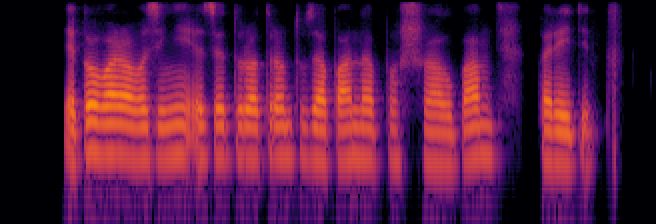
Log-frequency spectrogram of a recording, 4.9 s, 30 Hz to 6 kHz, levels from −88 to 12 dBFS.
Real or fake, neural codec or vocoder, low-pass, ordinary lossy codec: fake; codec, 24 kHz, 0.9 kbps, WavTokenizer, large speech release; 5.4 kHz; MP3, 48 kbps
